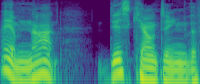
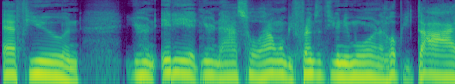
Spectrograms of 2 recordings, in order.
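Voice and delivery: put-on high, angry, insulting tirade; 5 semitones higher than usual. Retelling how she got upset after you said it's all about control, imitating someone mad. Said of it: "got all mad at me".

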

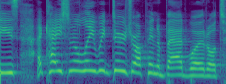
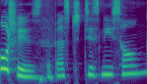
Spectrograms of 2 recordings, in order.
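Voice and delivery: terrible, slow, drawn-out cartoon voice. Show host asks the show's big question in a Winnie the Pooh voice. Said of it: "That was a terrible impression of Winnie the Pooh".

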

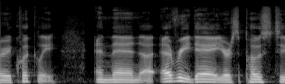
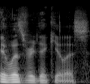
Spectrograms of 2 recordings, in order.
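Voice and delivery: ordinary delivery

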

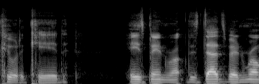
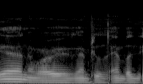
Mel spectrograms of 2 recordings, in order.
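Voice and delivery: play-acted indifferent, careless, offhand tone; 2 semitones lower, 7 dB quieter than usual. Retelling a film's emergency call scene, imitating an uncaring call taker. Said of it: "He doesn't care".

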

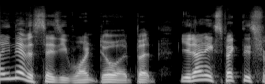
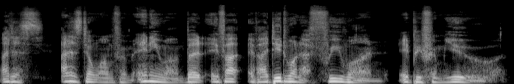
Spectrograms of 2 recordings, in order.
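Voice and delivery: gruff cowboy voice, put on. Retelling a character's line from a film scene in Clint Eastwood voice. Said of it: "your Clint Eastwood accent here".

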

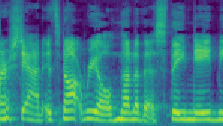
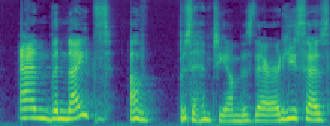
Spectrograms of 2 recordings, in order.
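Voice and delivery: ordinary talk

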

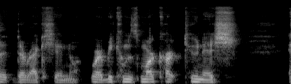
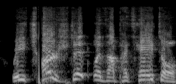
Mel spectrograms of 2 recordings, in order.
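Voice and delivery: put-on Irish accent, pitched very high; 10 semitones higher than usual. Show hosts riff together in a shared accent bit, mock Irish accent. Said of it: "we're not all doing this accent".

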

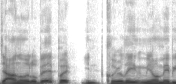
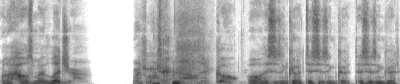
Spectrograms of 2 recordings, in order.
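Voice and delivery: muttering to himself aloud; 7 semitones lower than usual. Game master voices a man rummaging through his desk drawer, talking to himself. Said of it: "you just hear him talking to himself like".

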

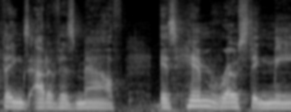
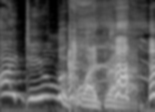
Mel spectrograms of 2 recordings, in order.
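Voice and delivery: blurted far too loudly, very high and shrill; 9 dB louder than usual. Retelling a roast, turning to the comedian beside him, retelling saying it too loud. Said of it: "too loud go".

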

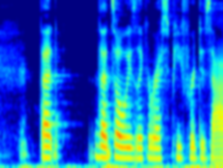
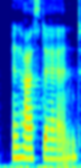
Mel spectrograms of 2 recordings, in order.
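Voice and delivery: ordinary delivery

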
